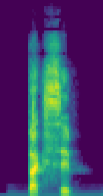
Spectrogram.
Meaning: to enter into a civil partnership
- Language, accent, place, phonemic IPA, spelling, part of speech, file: French, France, Lyon, /pak.se/, pacser, verb, LL-Q150 (fra)-pacser.wav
